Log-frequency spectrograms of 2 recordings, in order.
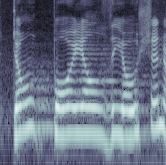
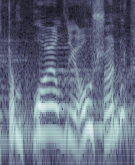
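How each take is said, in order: First: Said in the usual way. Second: Put-on a weak try at a British accent. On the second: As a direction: quote it with a bad British accent. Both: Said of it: "I'm very bad at the British accent".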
